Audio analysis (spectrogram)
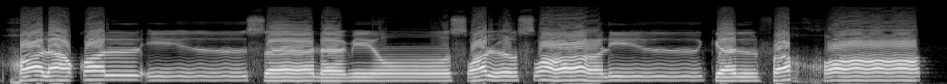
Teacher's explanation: Kemudian di sini hukum rnya ro yang dibaca dengan tebal maka dinamakan ra tafkhim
